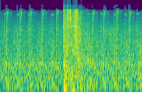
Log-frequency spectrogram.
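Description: A rifle fires a single loud, sharp shot.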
